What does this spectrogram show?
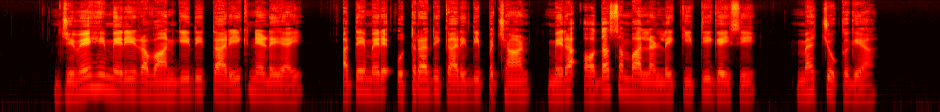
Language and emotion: Punjabi, sad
